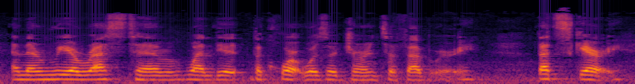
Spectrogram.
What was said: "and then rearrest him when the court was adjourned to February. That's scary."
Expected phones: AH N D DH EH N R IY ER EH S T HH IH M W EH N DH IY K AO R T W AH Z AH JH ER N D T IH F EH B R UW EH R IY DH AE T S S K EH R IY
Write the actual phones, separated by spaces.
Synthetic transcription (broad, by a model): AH N DH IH N R IY ER EH S T HH IH M W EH N DH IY K AO R T W AH Z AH JH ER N T IH F EH B R UW EH R IY DH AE T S S K EH R IY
